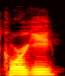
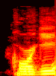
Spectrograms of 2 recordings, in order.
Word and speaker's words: corgi: game three Victory the Corgi which by the way I believe it's Corgi I was corrected so thank you to everyone reached out and told me it's a hard G Corgi wait what did I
